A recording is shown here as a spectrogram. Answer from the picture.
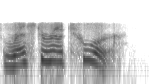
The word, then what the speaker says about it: restaurateur: I know you folks have been using the word restaurateur, and I was corrected by a friend who edits a seafood magazine that there's no N in that word. It's restaurateur.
